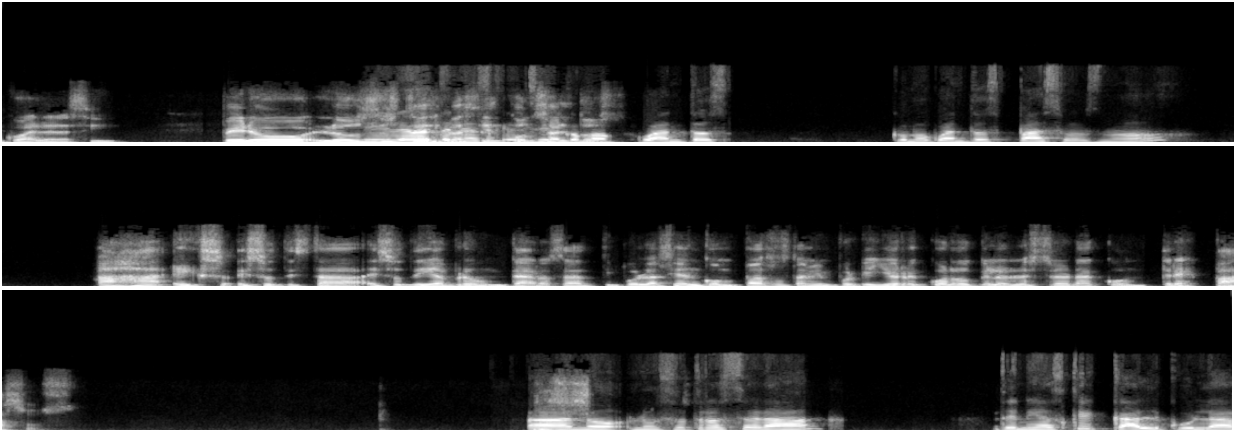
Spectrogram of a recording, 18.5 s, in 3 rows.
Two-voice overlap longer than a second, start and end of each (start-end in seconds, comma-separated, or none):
1.8-3.1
